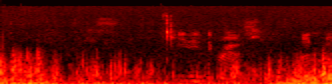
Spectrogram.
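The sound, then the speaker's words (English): Strong wind buffets the microphone on an outdoor video recording in Port Charlotte, Florida, making a steady, low, rumbling roar throughout, with muffled voices faintly beneath it. “Now, it is the audio is going to be funky because there's still a lot of wind going on.”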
